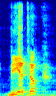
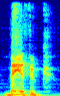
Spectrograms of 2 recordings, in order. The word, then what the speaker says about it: Beothuk: All right, so according to Wikipedia, this is either pronounced Beatuk or Beathuk.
